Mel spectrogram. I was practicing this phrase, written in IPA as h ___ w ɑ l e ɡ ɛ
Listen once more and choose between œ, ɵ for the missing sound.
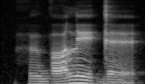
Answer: ɵ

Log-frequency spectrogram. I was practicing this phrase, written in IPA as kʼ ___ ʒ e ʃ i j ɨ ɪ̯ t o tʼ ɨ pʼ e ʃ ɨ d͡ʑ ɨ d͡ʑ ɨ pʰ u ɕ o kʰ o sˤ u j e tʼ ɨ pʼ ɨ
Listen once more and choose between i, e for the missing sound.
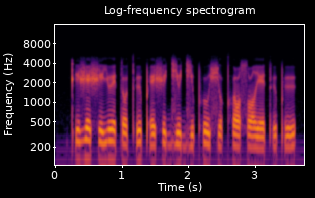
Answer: i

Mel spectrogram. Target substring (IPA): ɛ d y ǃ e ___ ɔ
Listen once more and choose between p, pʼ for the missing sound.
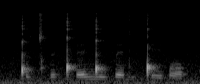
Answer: p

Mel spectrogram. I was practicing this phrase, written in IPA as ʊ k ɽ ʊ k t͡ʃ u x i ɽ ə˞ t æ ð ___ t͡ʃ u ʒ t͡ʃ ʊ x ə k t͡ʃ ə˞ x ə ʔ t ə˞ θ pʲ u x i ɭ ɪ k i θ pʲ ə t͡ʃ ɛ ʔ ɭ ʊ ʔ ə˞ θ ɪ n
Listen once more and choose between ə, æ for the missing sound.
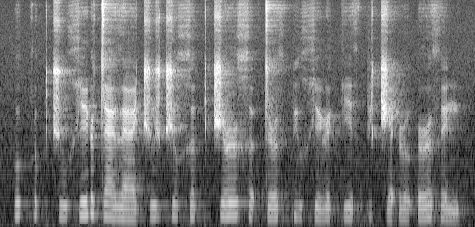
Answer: æ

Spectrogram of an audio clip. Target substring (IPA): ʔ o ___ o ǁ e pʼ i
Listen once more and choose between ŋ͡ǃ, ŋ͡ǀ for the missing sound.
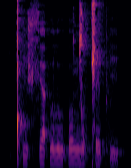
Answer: ŋ͡ǀ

